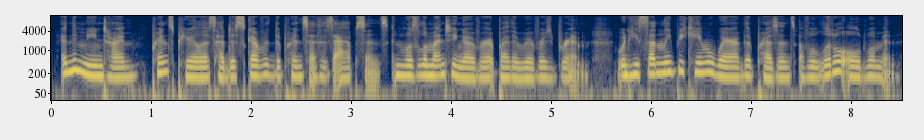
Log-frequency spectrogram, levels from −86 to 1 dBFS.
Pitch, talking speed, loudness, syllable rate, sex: 180 Hz, 225 wpm, -20 LUFS, 7.1 syllables/s, female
